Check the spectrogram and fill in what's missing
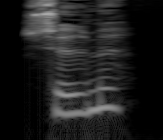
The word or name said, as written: sødme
